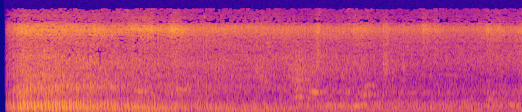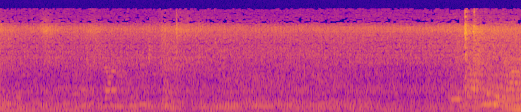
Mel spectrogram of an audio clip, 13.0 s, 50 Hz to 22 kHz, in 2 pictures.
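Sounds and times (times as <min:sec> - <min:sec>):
engine running: 0:00.1 - 0:13.0.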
